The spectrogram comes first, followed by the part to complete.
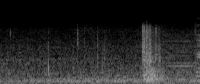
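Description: A car door shutting once, about one and a half seconds in, over low background sound with a few faint clicks; a steady high tone starts just before the end.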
